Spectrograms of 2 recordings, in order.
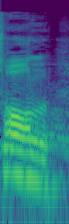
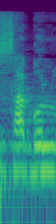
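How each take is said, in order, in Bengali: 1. শব্দটি সংক্ষেপ করে গ ছাড়া উচ্চারণ করা হয়। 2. শব্দটি গ-সহ পুরোটা উচ্চারণ করা হয়। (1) "গ ফেলে দিয়েছি, বলি সল" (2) "আমরা ছাগলকে ছাগল বলি না"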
